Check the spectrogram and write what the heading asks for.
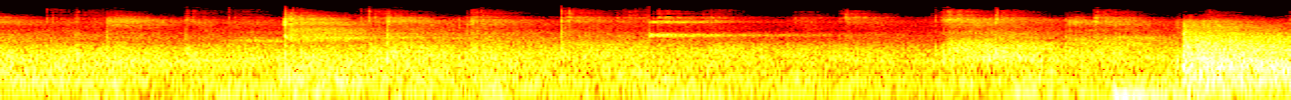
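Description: Table tennis rally: the plastic ball clicking off the bats and the table, with a few short shoe squeaks on the wooden floor. A louder noisy burst comes near the end.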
